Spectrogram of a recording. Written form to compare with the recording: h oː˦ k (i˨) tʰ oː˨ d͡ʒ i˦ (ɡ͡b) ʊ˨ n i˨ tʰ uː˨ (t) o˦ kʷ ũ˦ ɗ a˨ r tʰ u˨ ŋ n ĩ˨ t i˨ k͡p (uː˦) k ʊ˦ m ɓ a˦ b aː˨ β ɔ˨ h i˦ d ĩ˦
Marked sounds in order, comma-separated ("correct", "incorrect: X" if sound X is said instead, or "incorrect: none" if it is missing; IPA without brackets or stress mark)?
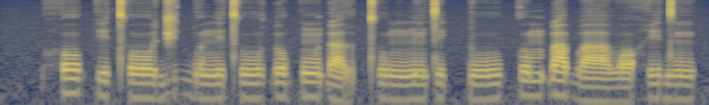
correct, correct, incorrect: ɗ, incorrect: uː˨˦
